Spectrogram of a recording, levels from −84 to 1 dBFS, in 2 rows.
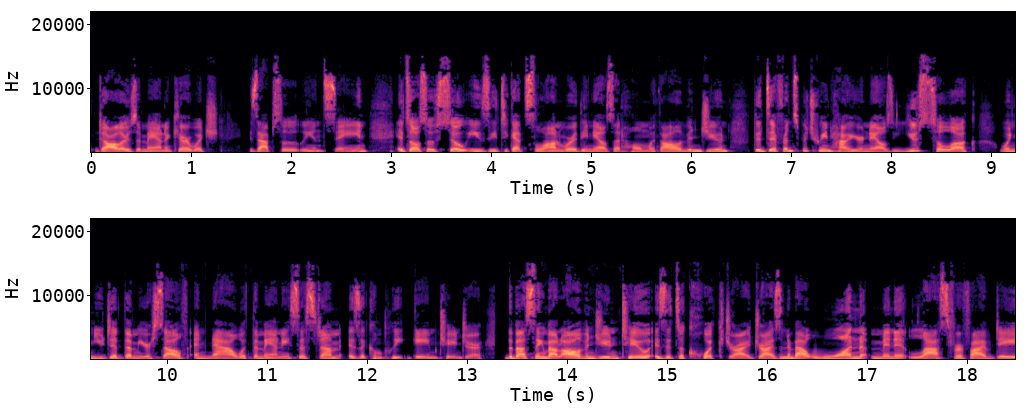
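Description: No audible technical faults here.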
